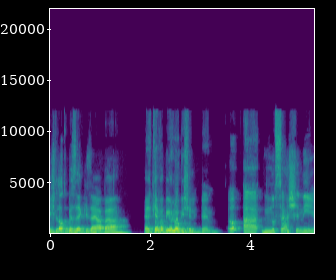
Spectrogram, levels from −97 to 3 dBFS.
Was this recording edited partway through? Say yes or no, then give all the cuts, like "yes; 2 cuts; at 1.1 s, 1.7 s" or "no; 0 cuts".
no; 0 cuts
